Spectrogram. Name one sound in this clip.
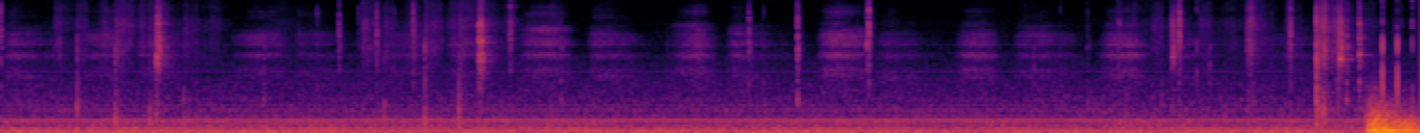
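Small footsteps patter steadily on a hard floor.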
